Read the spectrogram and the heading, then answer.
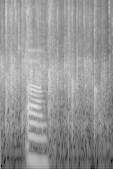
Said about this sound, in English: Yeah, you could clap.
